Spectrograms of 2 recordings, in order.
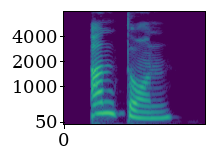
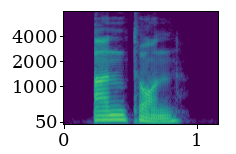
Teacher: Did you feel how the tongue hit the teeth twice on the N and on the T?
